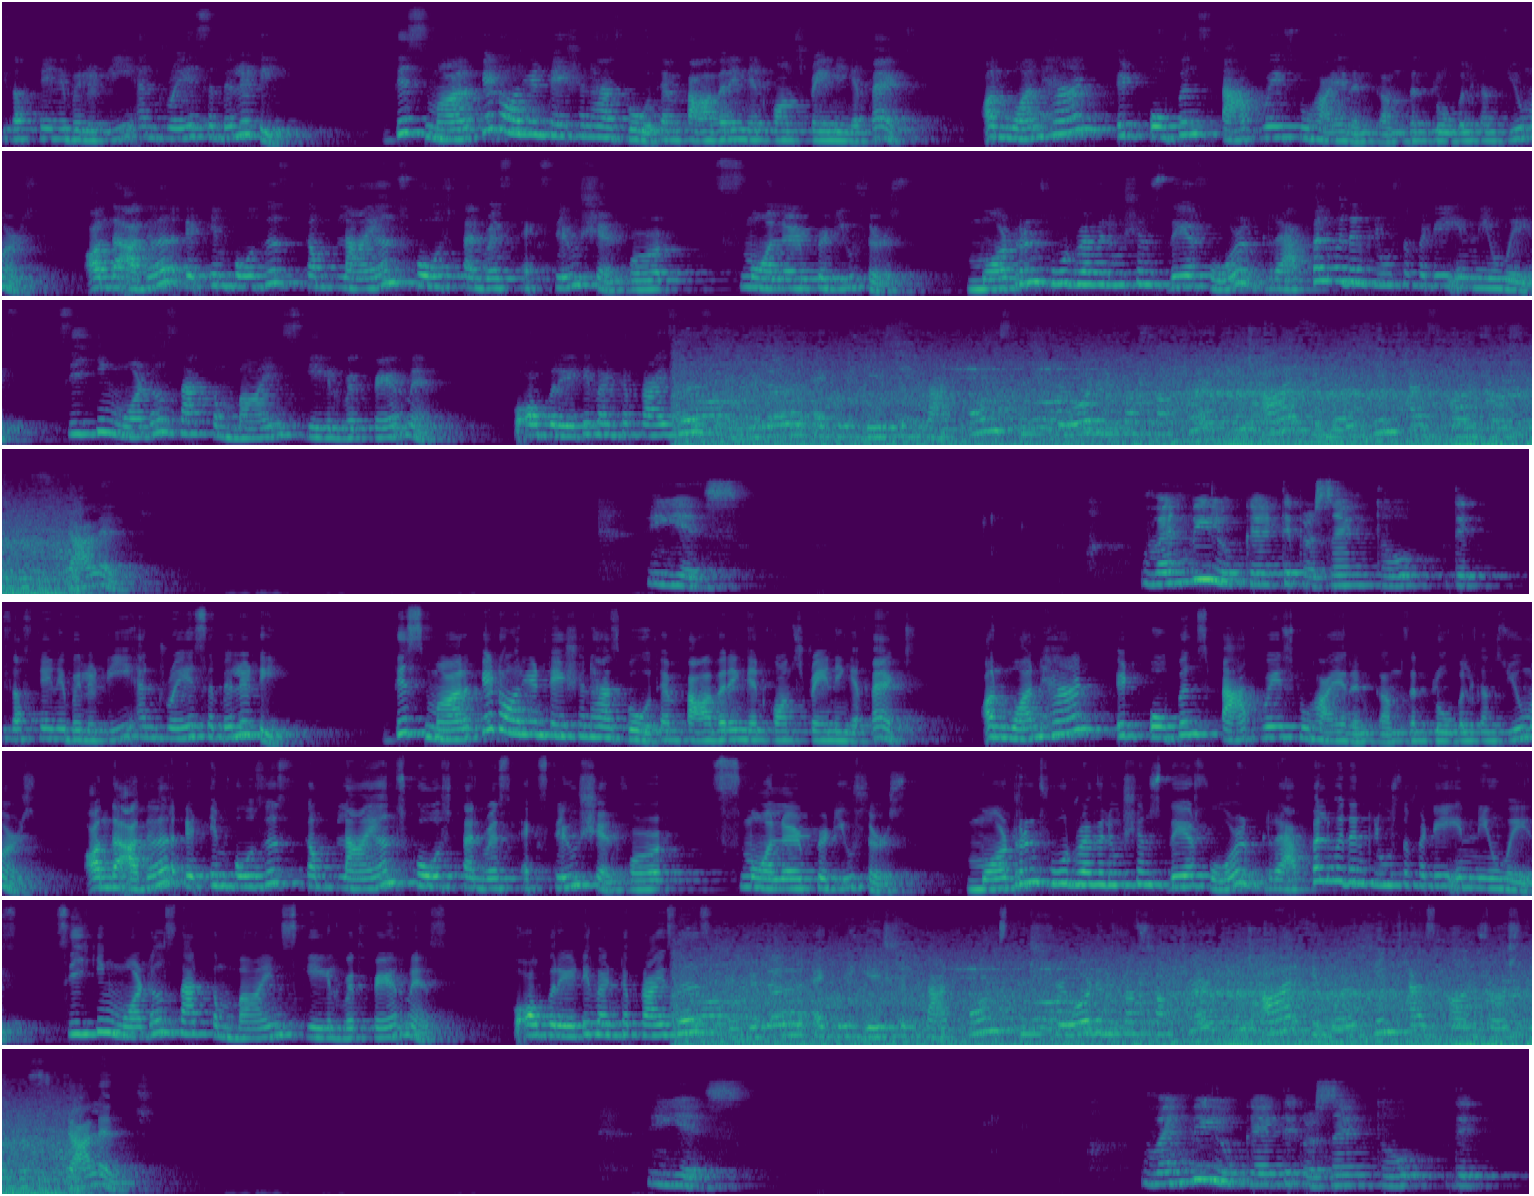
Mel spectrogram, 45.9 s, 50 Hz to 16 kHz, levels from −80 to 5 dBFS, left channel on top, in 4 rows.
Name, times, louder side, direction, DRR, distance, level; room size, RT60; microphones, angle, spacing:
voice 1, 0.0-2.1 3.0-6.7 7.4-11.7 12.1-16.4 17.0-18.2 18.7-23.0 23.4-26.2 26.8-32.0 32.4-34.7 34.9-35.4, right 3 dB, 70° right, 8 dB, 1.0 m, -34 dB
sound 1, 28.0-35.0, right 1 dB, 10° right, 0.4 m, -34 dB
voice 2, 38.9-40.0 42.6-42.7 43.0-45.4, left 3 dB, 70° left, -2 dB, 2.8 m, -37 dB
11.5 x 5.7 x 4.0 m, 0.80 s
head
